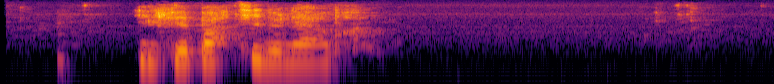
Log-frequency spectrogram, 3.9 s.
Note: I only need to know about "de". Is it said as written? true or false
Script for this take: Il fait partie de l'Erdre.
true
